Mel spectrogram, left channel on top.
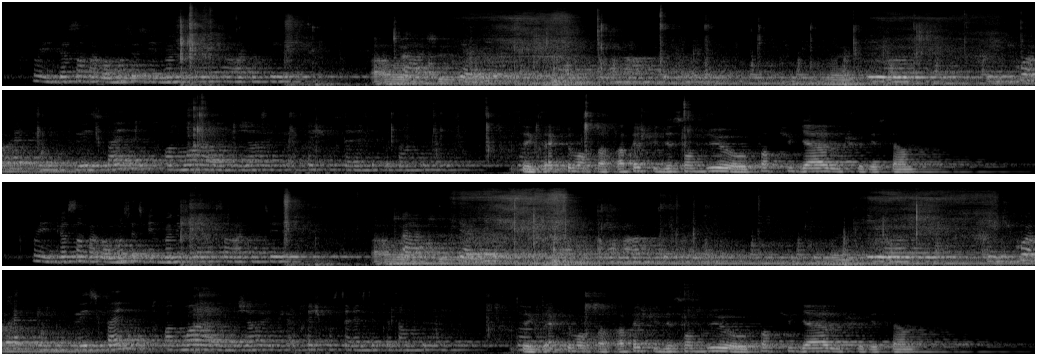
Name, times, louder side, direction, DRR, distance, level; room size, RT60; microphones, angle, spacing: voice 1, 0.3-2.9 4.0-4.2 4.6-7.3 7.9-8.3 8.6-9.1 9.8-14.8 15.4-16.0, right 1 dB, 45° right, 2 dB, 2.9 m, -36 dB
Chewing mastication, 1.5-18.4, left 5 dB, 75° left, 2.0 m, -52 dB
sound 1, 2.8-11.1, right 3 dB, 60° right, 2.1 m, -45 dB
voice 2, 3.7-4.8 7.8-8.5 15.5-19.5, left 1 dB, 25° left, 5 dB, 0.6 m, -34 dB
sound 2, 3.8-12.8, right 2 dB, 5° left, 1.5 m, -42 dB
18.5 x 8.4 x 8.9 m, 2.3 s
head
